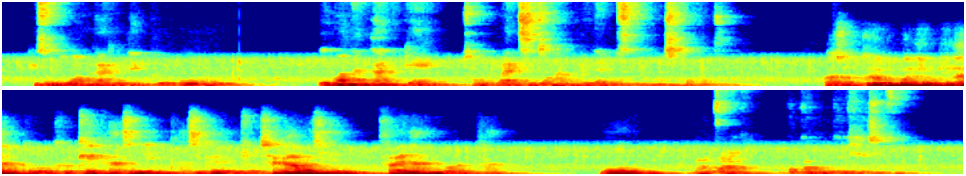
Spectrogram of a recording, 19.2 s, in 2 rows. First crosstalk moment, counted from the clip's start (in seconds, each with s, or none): none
